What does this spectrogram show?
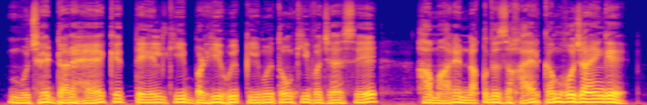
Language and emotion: Urdu, fearful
